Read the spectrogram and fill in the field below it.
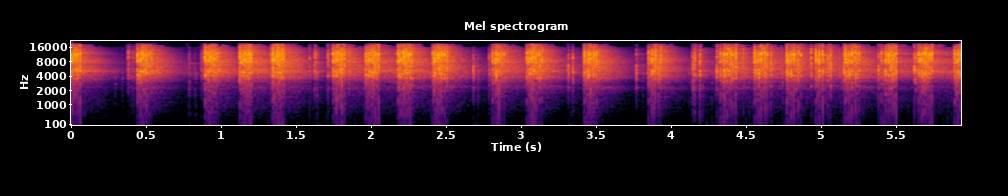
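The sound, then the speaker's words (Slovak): A wooden slat clapper, its boards joined by strings and held by handles at each end, is rattled by bringing the hands together as if clapping, giving quick, steady bursts of dry clacks, about three or four per second, fairly loud, with no voices over it. “Má také rôzne doštičky, tie sú pospájané rôznymi povrázkami.”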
